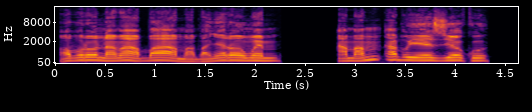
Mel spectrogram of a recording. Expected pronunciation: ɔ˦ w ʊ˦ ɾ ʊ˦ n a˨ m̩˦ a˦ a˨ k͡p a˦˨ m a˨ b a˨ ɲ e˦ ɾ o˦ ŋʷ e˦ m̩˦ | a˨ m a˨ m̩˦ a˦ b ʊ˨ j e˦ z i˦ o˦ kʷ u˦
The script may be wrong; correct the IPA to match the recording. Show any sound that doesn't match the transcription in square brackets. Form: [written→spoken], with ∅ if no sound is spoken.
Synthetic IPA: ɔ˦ [w→b] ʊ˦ ɾ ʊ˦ n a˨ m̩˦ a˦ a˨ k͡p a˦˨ m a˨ b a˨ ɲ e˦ ɾ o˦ ŋʷ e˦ m̩˦ | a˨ m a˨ m̩˦ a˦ b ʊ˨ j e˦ z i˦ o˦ kʷ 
